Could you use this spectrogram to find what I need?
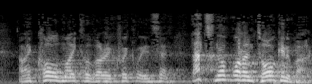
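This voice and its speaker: Talking at a very fast pace, a man with a fairly high pitch and ordinary pitch variation comes through audible room echo and noticeable background noise. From Wales, mining village. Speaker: professor. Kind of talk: conference presentation. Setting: stage with live audience.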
